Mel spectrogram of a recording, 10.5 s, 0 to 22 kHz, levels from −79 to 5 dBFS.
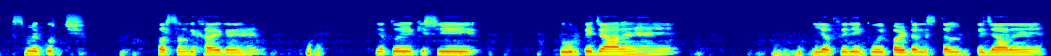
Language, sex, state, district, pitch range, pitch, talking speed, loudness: Hindi, male, Uttar Pradesh, Hamirpur, 160-180 Hz, 170 Hz, 135 wpm, -18 LUFS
